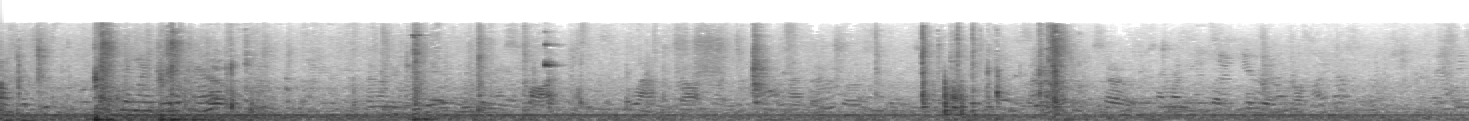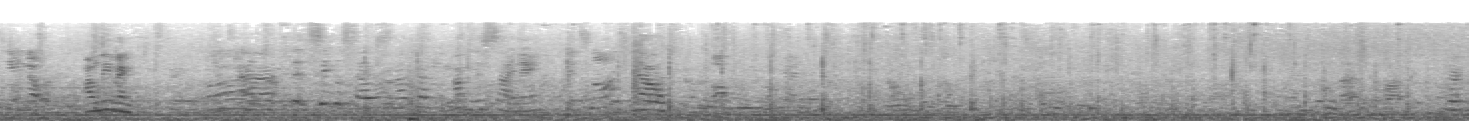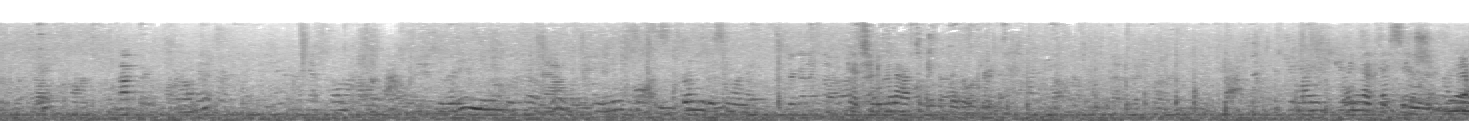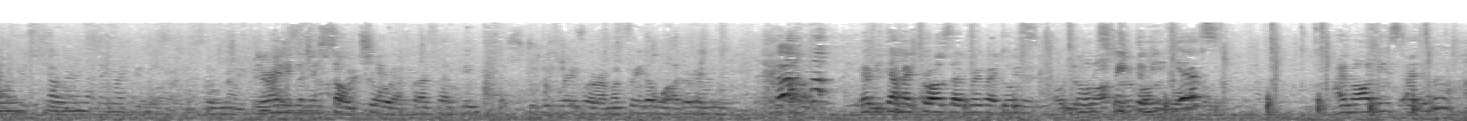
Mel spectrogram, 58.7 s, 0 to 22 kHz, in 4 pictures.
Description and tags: hospital hall4 calm with heavy ventilation +voices people pass close to mic Montreal, Canada
calm, Canada, hall, heavy, hospital, Montreal, ventilation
